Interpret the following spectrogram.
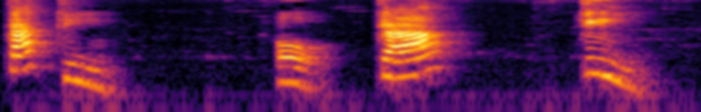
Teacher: Sílaba mais forte, que. Que é a última sílaba mais forte. Então, logo, caqui é uma palavra oxítona.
